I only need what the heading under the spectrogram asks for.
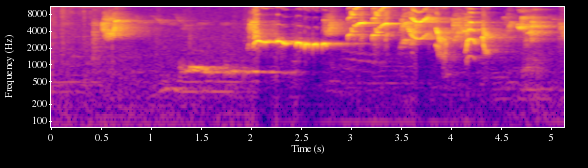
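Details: Orange-headed thrush just past moulting, ready to sing: a soft opening note, then a long level whistle leading into a burst of fast, varied high chirps and trills.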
